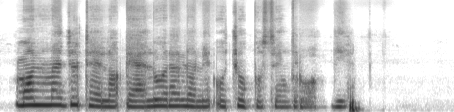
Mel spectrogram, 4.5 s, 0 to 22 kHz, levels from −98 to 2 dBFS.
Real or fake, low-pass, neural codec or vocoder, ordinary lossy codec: fake; none; codec, 44.1 kHz, 3.4 kbps, Pupu-Codec; none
